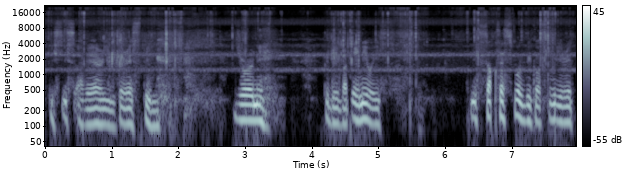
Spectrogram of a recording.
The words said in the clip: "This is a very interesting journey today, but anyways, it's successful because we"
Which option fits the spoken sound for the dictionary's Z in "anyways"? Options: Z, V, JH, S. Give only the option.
S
